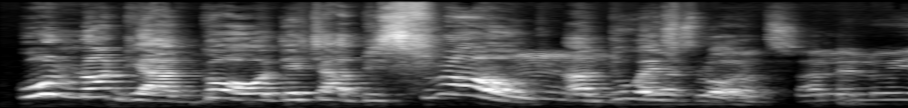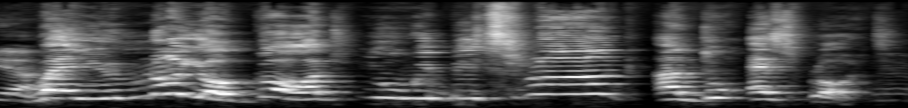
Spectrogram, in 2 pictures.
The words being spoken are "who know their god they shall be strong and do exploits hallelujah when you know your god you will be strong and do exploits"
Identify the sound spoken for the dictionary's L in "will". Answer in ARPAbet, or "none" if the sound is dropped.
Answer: L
